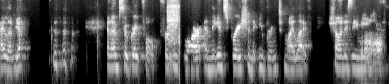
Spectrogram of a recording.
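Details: Adult woman speaking; Fluent speech.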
